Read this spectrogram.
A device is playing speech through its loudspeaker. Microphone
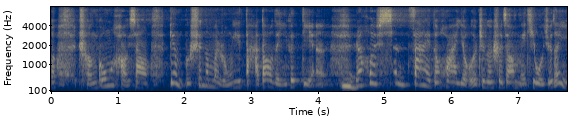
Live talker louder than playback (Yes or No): Yes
